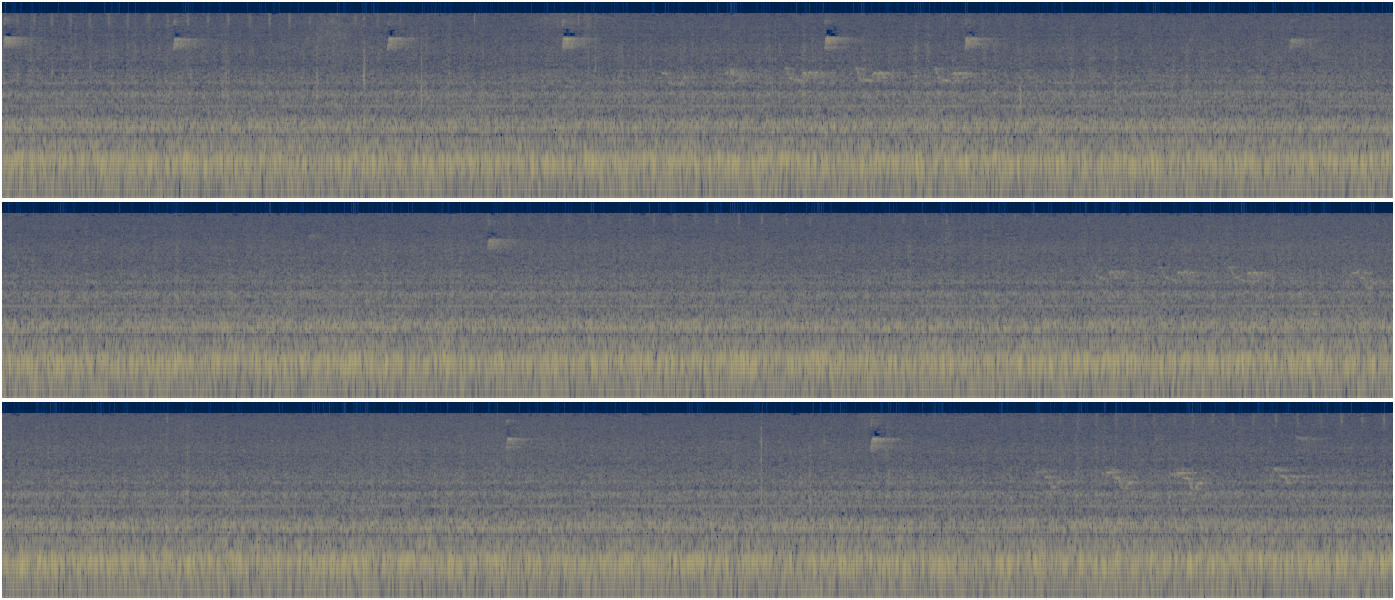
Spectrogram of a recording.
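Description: A steady low mechanical hum, like a distant engine or machine, with faint short high chirps every second or two.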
